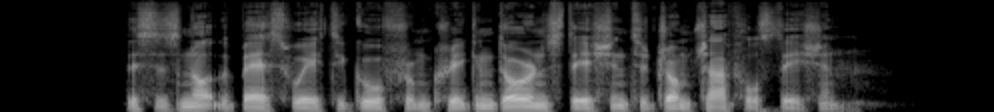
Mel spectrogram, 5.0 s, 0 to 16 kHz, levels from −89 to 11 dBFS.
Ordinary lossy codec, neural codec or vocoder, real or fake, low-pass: none; none; real; 14.4 kHz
